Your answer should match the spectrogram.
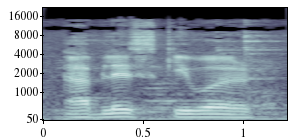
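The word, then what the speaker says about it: æbleskiver: नाम प्रोनाउंस करना इतना मुश्किल है. 3 Danish style एबलेस कीवर मे बी शायद ये इनका फेमस है.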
